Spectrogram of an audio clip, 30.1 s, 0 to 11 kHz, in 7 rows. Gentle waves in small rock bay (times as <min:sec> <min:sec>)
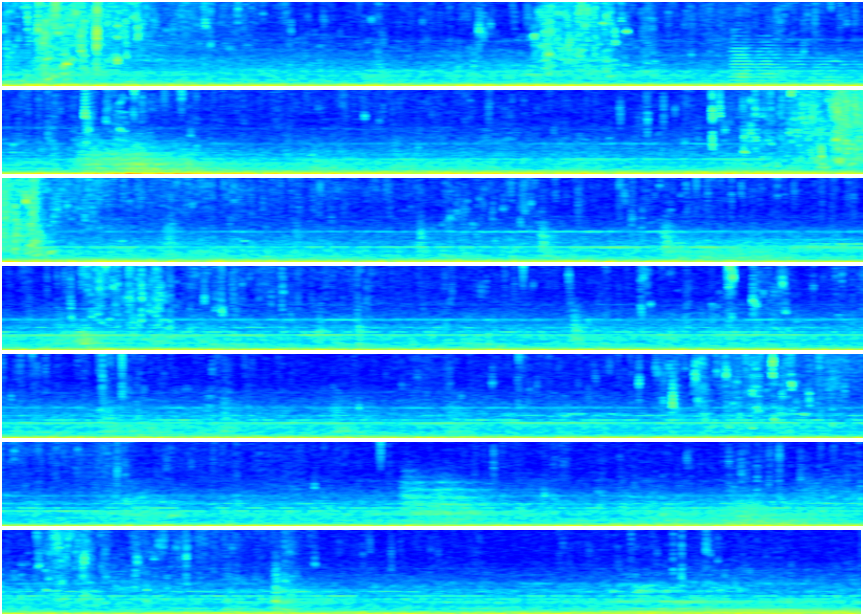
0:07.9 0:10.3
